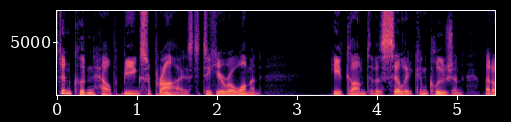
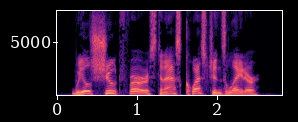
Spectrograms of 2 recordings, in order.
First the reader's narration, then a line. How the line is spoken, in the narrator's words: a female voice yelled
